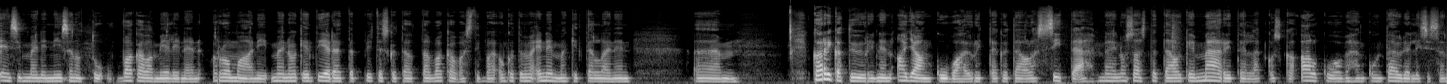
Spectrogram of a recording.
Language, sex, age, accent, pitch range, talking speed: Finnish, female, 30-49, native, 140-155 Hz, 160 wpm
